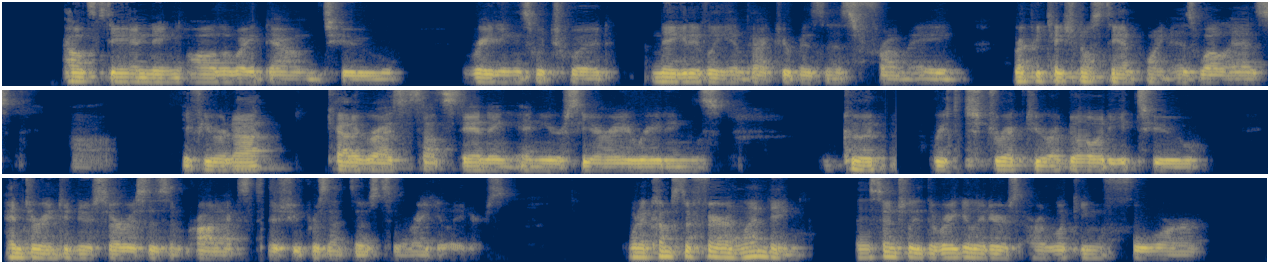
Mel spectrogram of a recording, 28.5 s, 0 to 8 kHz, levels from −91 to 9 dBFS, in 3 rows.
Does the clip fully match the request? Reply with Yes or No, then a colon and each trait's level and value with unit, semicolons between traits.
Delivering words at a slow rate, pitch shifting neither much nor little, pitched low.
Yes: slow, 130 wpm; average, 3.9 semitones; low, 105 Hz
